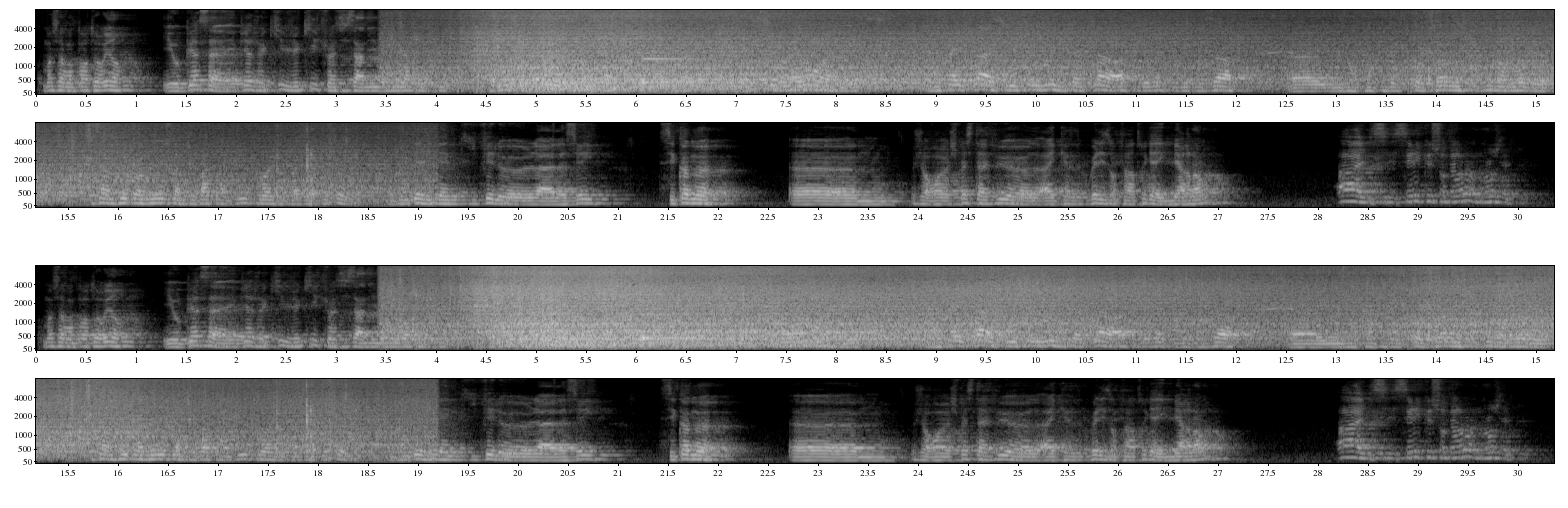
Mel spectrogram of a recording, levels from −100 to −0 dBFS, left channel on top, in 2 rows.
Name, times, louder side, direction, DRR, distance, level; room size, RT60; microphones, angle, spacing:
voice 1, 0.1-0.9 1.3-4.2 4.5-5.8 6.4-6.6 7.0-8.5 8.9-12.0 12.5-15.2 15.6-18.4 18.7-20.8 21.4-22.0 22.7-27.0, equal, 40° left, 1 dB, 3.5 m, -37 dB
sound 1, 3.4-19.2, right 4 dB, 65° right, 1.3 m, -31 dB
Harp, 6.1-11.8 12.9-13.0, right 2 dB, 25° right, 1.1 m, -40 dB
voice 2, 28.2-29.9, left 1 dB, 5° left, 1 dB, 5.5 m, -46 dB
30.0 x 19.0 x 8.2 m, 0.69 s
head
